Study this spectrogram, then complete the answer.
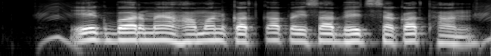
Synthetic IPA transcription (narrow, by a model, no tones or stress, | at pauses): ekbəɾmẽɦəmənkət̪kapəɪsabʱed͡ʒsəkət̪ɦən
